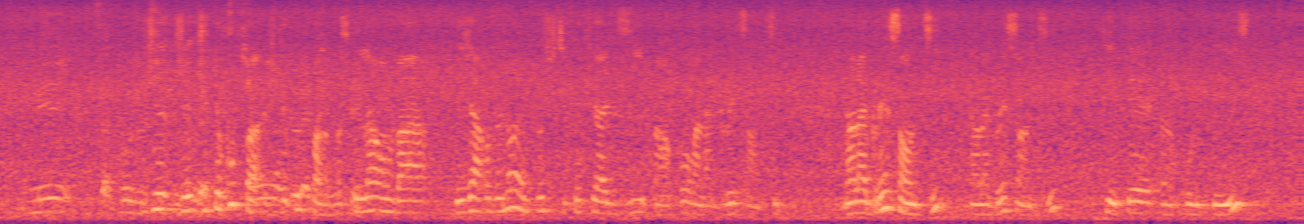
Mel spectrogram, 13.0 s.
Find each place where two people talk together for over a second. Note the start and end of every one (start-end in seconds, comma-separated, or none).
1.4-3.7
